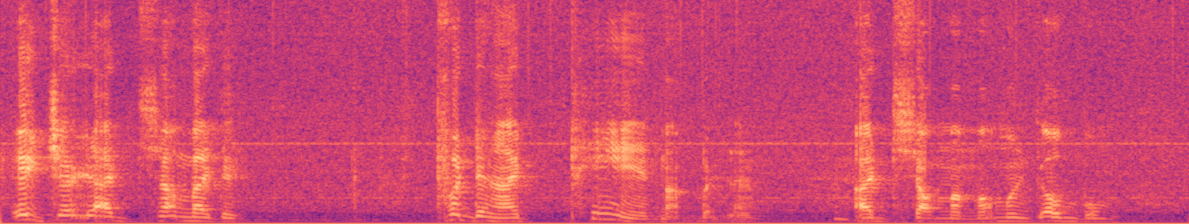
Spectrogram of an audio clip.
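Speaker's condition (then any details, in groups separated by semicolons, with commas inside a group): Cerebral palsy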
